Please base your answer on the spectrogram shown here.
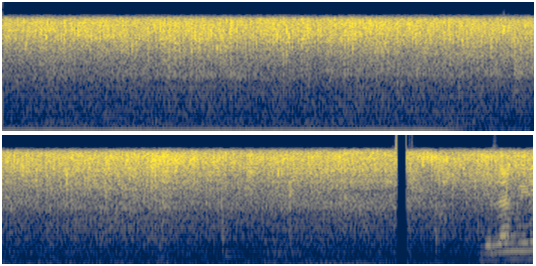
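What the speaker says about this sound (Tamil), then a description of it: "இப்போ மீன் போட்டு பொரிச்சுக்கலாம்" Fish frying in hot oil, a loud, constant close-up sizzle and crackle that fills the whole stretch, with a low hum fading early and a brief knock near the end.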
